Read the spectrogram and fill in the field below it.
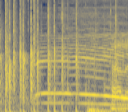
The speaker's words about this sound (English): Please give a warm round of applause to Duncan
